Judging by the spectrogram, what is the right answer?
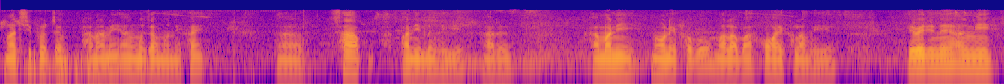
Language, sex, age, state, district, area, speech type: Bodo, male, 45-60, Assam, Udalguri, urban, spontaneous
